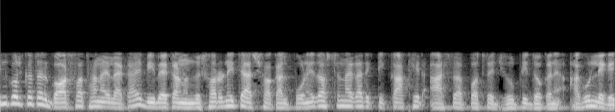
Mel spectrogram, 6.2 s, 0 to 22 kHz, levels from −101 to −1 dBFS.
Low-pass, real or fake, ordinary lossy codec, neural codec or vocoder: 3.6 kHz; real; none; none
